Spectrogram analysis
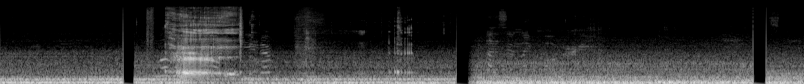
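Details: Girl burping, from a compilation of short clips: a drawn-out, croaky burp over heavy low rumbling background noise, with a few short voice sounds after it.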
